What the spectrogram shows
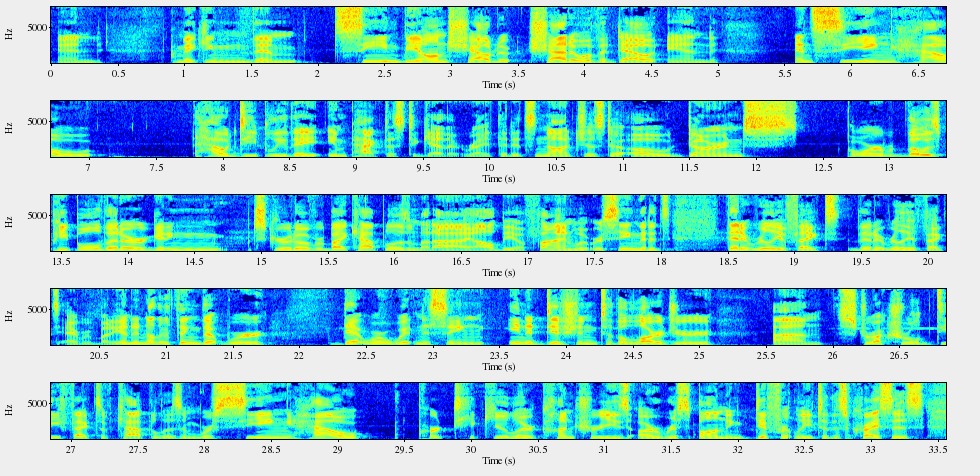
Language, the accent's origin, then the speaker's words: English; United States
